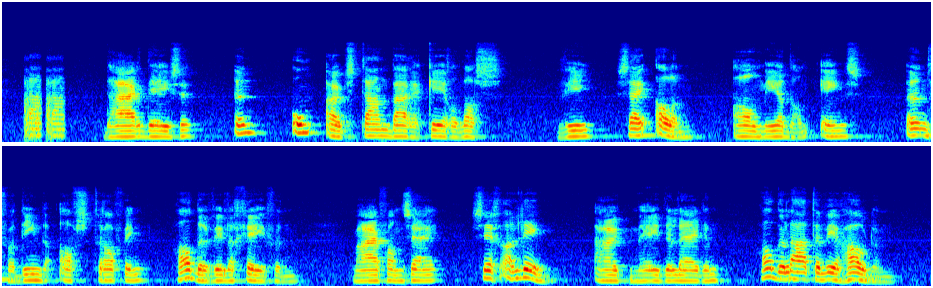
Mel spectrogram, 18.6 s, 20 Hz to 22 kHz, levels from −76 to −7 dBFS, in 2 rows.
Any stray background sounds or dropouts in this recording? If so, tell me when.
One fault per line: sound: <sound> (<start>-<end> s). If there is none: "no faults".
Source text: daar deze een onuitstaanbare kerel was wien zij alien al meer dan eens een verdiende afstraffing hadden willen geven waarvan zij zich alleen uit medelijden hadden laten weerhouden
sound: laugh (0.2-0.6 s)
